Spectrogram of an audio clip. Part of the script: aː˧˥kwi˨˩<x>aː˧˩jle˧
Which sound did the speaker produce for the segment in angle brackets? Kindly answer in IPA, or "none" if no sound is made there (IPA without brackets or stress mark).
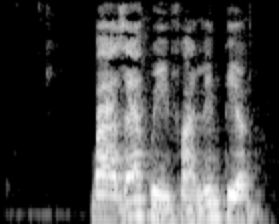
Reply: f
